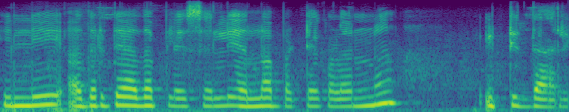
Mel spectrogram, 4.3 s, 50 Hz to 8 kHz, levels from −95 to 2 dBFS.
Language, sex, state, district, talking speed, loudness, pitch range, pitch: Kannada, female, Karnataka, Koppal, 110 wpm, -16 LUFS, 205-220 Hz, 215 Hz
